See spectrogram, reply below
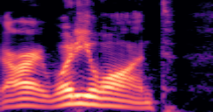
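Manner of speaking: mock rude, unwelcoming, loud, surly delivery. Retelling how a comic book store owner greeted customers: imitating a surly shopkeeper. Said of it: "totally surly".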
